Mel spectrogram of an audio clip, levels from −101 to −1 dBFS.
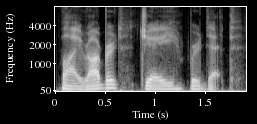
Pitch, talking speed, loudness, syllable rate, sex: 105 Hz, 125 wpm, -17 LUFS, 4.6 syllables/s, male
